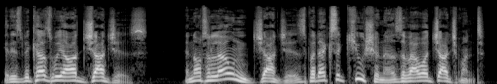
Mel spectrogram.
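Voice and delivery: forceful judge's severity; harsh. A narrator's reading. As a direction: declare it severely, pitch up. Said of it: "said Manfred harshly".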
